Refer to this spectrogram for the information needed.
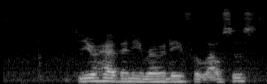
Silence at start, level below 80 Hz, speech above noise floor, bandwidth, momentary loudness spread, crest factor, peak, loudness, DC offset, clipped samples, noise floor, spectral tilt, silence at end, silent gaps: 0.8 s; -64 dBFS; 30 dB; 14.5 kHz; 7 LU; 16 dB; -12 dBFS; -27 LUFS; under 0.1%; under 0.1%; -57 dBFS; -8 dB/octave; 0.15 s; none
